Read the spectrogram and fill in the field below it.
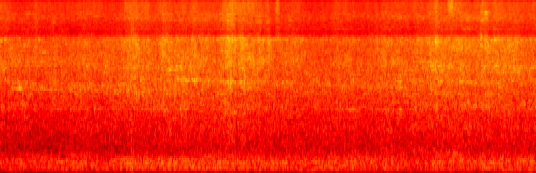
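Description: A train passes close by outdoors, a loud, steady broadband rumble and roar that holds evenly throughout without pause.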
